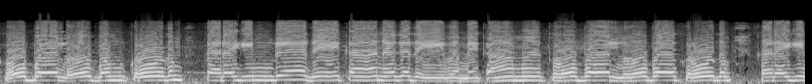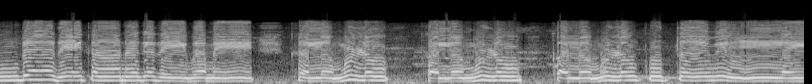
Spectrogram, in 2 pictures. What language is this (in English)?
Tamil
